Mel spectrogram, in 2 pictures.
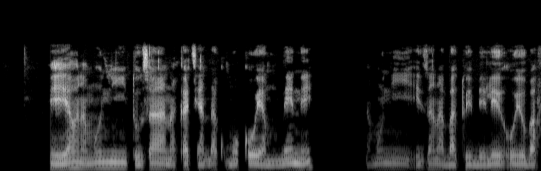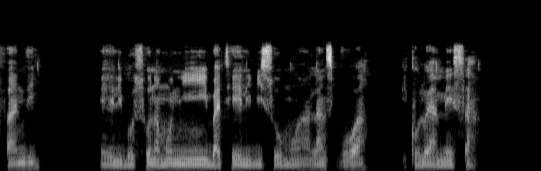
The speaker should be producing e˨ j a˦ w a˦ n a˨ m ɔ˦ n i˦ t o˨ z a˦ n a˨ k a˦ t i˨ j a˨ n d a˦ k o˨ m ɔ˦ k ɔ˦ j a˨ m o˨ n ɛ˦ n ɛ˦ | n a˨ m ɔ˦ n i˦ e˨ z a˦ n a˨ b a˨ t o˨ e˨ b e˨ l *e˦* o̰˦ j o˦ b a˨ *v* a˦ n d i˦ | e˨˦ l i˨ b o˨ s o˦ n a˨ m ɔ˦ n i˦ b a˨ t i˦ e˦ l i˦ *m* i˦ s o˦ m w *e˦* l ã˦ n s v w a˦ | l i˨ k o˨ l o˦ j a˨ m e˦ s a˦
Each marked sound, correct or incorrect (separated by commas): correct, incorrect, incorrect, incorrect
